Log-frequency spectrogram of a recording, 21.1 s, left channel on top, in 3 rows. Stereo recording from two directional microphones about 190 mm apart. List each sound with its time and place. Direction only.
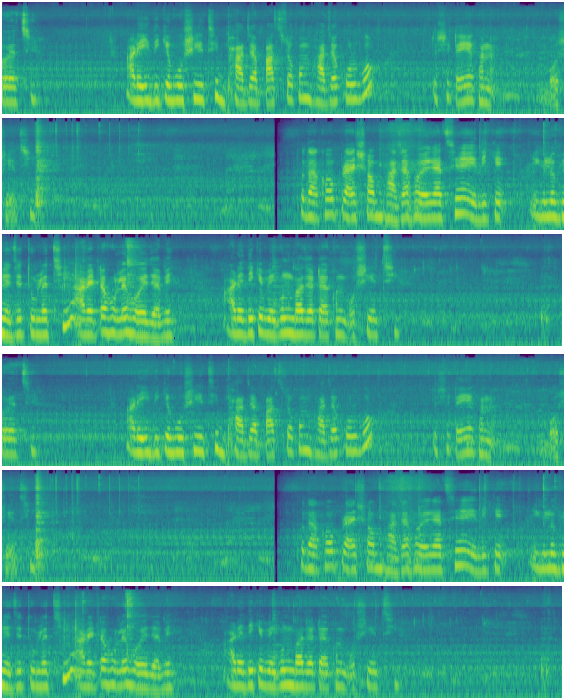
0.0 s speech: 5° right (ahead or behind)
1.5 s a woman's voice: 5° right (ahead or behind)
10.8 s a woman's voice: 10° right (ahead or behind)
